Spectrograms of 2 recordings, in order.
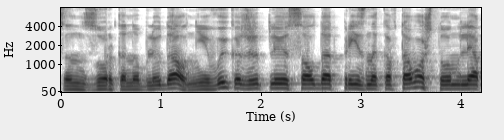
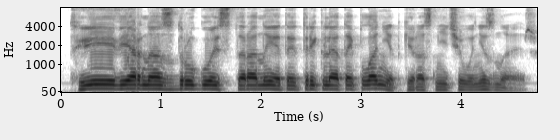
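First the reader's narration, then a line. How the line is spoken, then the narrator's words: Plain. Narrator (Russian): ответил он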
